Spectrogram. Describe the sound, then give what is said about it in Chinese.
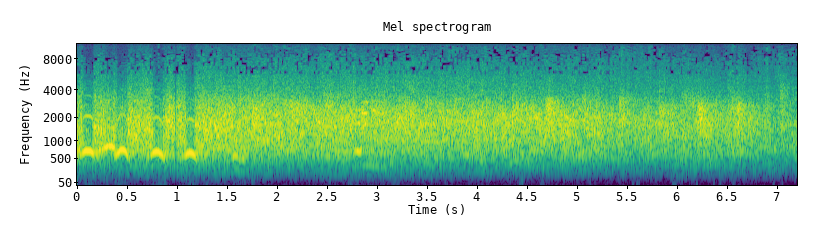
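Spectators at a table tennis match cheer and applaud as the Chinese player wins the first game, a loud, continuous roar of clapping and shouting with a voice talking over it throughout. “这时全场很多观众不得不起立，为我们中国队员取得第一局的胜利而欢呼”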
